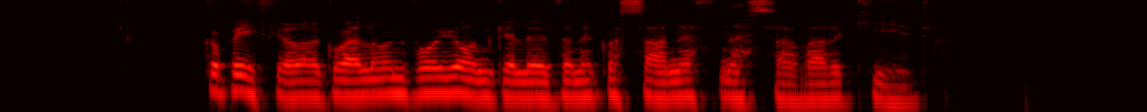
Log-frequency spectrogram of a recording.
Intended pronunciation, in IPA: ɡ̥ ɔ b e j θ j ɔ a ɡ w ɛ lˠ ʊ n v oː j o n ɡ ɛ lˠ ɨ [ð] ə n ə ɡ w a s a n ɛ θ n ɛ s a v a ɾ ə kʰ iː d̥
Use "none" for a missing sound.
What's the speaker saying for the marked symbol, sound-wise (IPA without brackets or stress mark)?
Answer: ð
